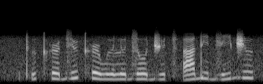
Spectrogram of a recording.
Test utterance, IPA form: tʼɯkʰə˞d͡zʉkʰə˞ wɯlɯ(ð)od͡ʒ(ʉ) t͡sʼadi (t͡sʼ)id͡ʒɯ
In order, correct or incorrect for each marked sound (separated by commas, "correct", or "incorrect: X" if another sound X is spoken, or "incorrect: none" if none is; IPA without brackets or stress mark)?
incorrect: d͡z, correct, incorrect: d͡z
